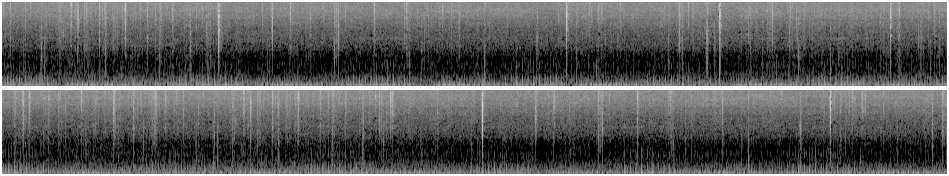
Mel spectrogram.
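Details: A cat's low, continuous purr rises and falls in a slow rhythm of breaths, roughly one cycle every second, against the dry snapping and crackling of a fireplace.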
